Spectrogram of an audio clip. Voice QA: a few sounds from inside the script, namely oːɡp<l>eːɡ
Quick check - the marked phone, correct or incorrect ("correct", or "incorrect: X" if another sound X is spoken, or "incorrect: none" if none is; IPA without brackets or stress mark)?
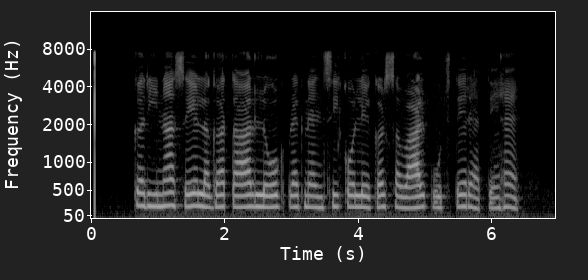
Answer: incorrect: ɾ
